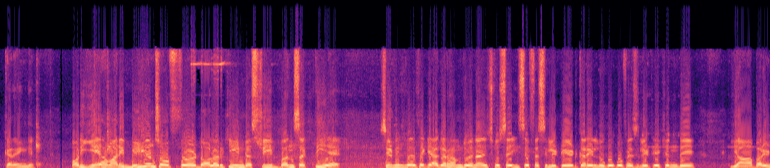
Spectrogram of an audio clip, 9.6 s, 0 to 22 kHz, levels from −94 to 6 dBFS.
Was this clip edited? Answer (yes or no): no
